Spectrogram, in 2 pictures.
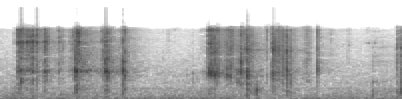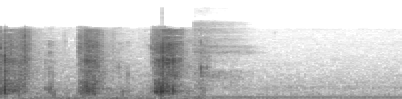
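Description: Loud crunching bites, as of teeth biting into something crisp, in short bursts over the first four and a half seconds: the staged crunch of a man pretending to bite a dog's ear.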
